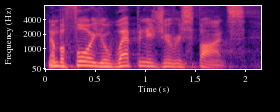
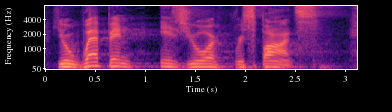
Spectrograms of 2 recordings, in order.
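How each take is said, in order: First: Said in the usual way. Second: "Your weapon is your response" repeated slowly, each word weighed; slow it right down so they can write it. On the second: Shown as a demonstration. Pastor repeats the sermon point slowly for note-taking. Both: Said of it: "Write this down".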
